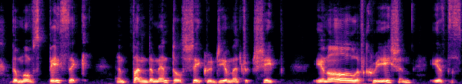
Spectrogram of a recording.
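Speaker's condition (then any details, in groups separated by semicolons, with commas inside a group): Cerebral palsy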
